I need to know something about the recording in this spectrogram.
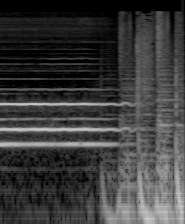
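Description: Music: a steady held chord of a few sustained tones that breaks off about one and a half seconds in, followed straight away by an electronic beat with a regular low kick drum.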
